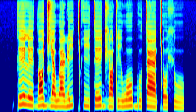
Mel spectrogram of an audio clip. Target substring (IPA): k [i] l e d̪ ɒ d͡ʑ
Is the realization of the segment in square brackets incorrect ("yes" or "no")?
yes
